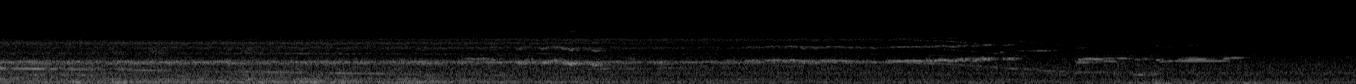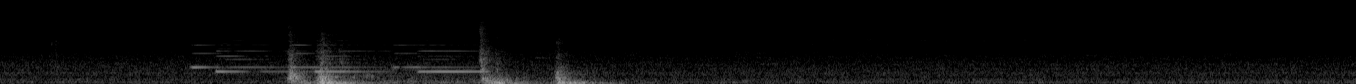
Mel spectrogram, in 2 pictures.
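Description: Inside the motor car of an E131-600 series electric train, the traction motor whine falls in pitch and fades as the train brakes to a stop. About sixteen seconds in, a two-tone chime sounds and the doors open with loud thuds, the loudest sounds here.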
